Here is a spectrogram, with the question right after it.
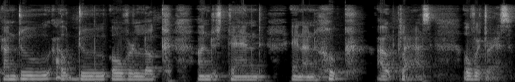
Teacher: the prefixes that we attach to the words don't modify the stress placement of the base word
